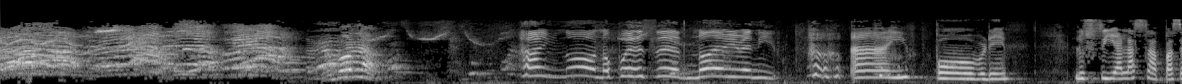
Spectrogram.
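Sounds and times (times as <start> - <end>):
schoolchildren jeering and laughing: 0.0 - 9.2
speech: 6.1 - 10.2, 10.8 - 11.8.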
